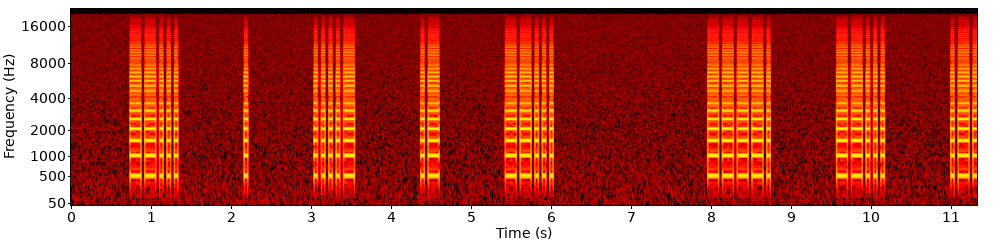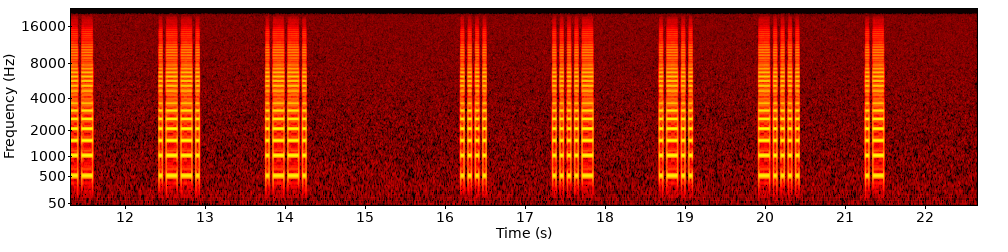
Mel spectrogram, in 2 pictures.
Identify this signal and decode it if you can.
Morse code, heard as electronic beeps, machine-sent, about 26 wpm, spaced as for 9 wpm, 520 Hz. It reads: 7E4A7 97JPP H4L6A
